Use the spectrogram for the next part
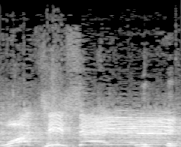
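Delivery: very slow, high, loud demand; insistent shout. Acted. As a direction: bellow it, stretching every word. Demands the same answer again, shouting.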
